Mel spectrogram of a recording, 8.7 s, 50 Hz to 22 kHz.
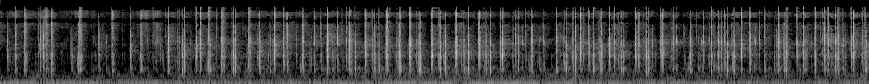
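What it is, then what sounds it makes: Plastic game controller being clicked. A hollow black plastic PS4 game controller is held up close while fingertips rapidly click its shoulder buttons and triggers and tap its plastic shell. The result is a quick, steady stream of short, dry, bright plastic clicks and taps over a faint low hum.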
